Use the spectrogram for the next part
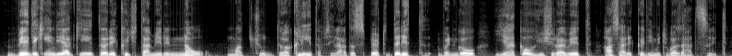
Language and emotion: Kashmiri, neutral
